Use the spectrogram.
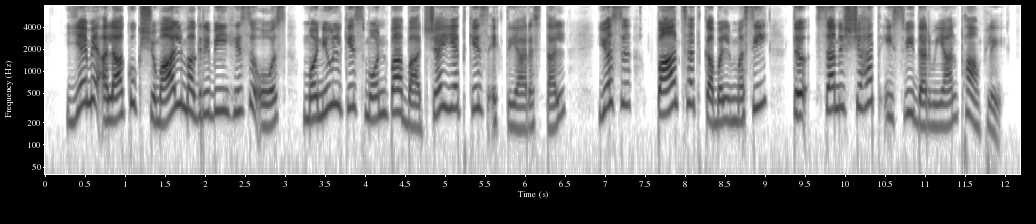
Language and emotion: Kashmiri, neutral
